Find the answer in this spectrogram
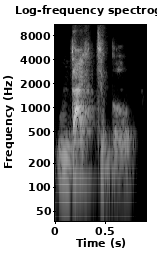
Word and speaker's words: indictable: So then you have the silent, so indictment and indictable with a silent C.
